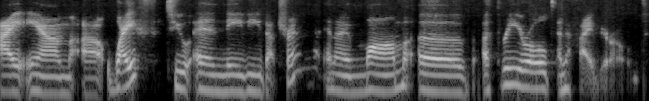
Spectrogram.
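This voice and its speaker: In an American accent, a woman with a normal speaking voice and fairly low pitch talks at a fairly slow pace with fairly even intonation and big swings in loudness, the sound dry and close with no echo. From US South, small-town Texas. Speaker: in-house employment lawyer. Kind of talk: interview.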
